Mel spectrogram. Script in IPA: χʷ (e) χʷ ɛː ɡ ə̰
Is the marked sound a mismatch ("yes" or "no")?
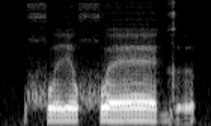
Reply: yes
